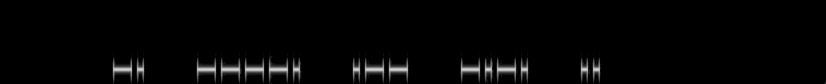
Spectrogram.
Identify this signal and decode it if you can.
Morse code, heard as a keyed tone, about 20 wpm, spaced as for 11 wpm, 700 Hz. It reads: N9WCI
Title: USA Call Signs - 5 Characters - 3x Character Spacing - 20wpm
